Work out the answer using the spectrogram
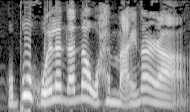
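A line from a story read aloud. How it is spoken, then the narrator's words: Loud. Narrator (Chinese): 大爷大声地说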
